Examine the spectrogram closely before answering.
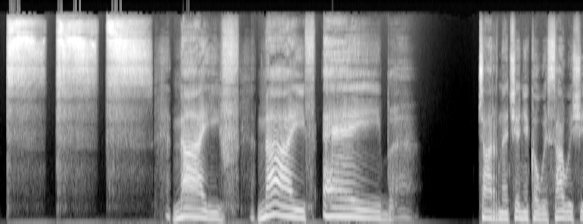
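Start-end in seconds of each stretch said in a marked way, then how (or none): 0.1-2.3 voiceless "ts" hisses; creature's hiss. Acted. Głosy stworzeń z morza. 2.6-6.2 long, stretched creature cries; sea creature voice. Acted. Stwory z morza wołają.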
